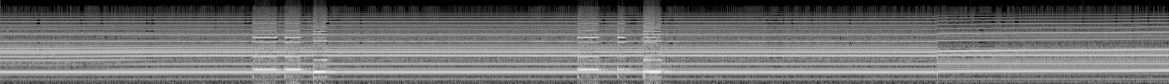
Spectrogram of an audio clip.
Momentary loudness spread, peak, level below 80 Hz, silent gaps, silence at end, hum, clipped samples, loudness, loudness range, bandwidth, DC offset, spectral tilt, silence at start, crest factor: 3 LU; 0 dBFS; -46 dBFS; none; 0 s; none; 0.8%; -8 LUFS; 1 LU; 17 kHz; under 0.1%; 0 dB/octave; 0 s; 8 dB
